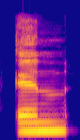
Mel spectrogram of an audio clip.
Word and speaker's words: NXIVM: In 2011, Katherine brought her daughter India, then 19, to a workshop in California hosted by a company called NXIVM, pronounced like Nexium.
